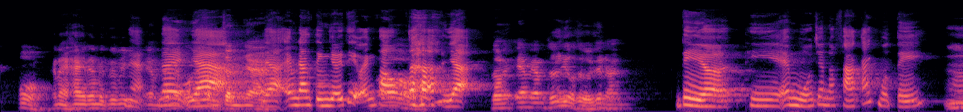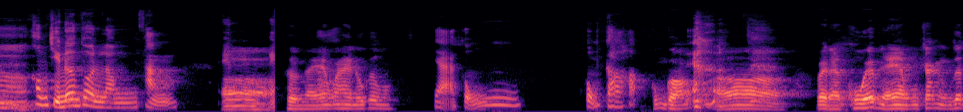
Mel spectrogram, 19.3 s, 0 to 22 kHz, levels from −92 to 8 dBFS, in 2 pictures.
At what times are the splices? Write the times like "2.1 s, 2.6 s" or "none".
12.3 s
